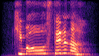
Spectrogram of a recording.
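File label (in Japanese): 女性 kibou wo suteruna; 女性 「希望を捨てるな」; パワフル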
